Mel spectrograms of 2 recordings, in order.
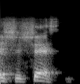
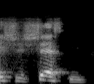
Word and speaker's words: Krzyzewski: But y'all can say Krzyzewski. Y'all can say Krzyzewski, Mike Krzyzewski, whose name start with a K.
